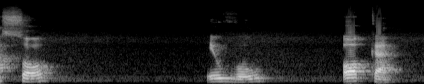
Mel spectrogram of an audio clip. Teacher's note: Em seguida o O, com timbre provavelmente aberto, como no português avó, pó, farol, nódoa.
